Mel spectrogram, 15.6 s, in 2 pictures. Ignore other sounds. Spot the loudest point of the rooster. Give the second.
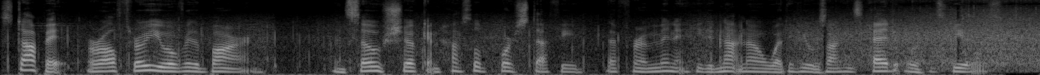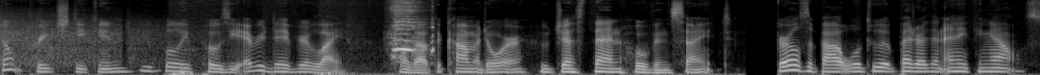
11 s.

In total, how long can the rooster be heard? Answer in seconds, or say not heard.
2 s.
